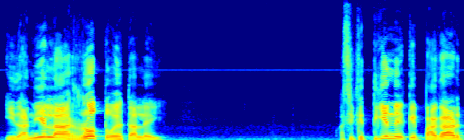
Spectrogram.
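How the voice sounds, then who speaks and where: A man preaching a sermon to his congregation, often tagging his phrases with a questioning "¿no?" and filling pauses with "este". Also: fairly high pitch, fairly bright tone, clean tone, no echo, studio quality.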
